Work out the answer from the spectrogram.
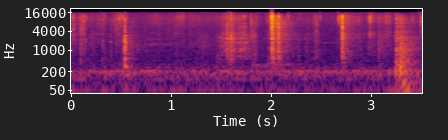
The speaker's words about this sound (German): ich muss nochmal schon umblättern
